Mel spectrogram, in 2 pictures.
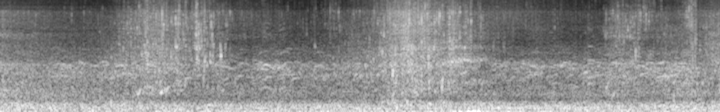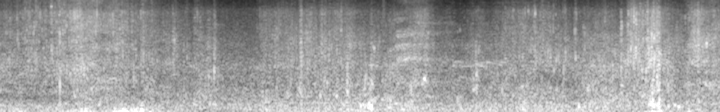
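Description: Small waves lapping on a rocky gravel river bank, with wind on the microphone. Rocks knock and scrape as a large stone is moved about a third of the way in, and there is a sharp splash in the shallows near the end.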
